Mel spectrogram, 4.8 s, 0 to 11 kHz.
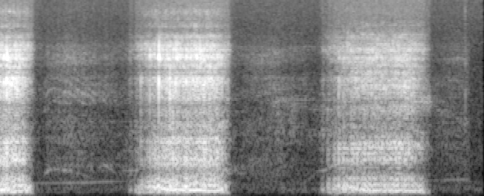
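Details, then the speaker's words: Adult woman snoring in the middle of the night, heard from the other end of the house: very loud, deep rattling snores with brief quiet gaps, roughly 30 a minute. "my sister-in-law staying over and I can hear us more like she's on the other end of the house I can hear her snore and it's funny like it's super loud"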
